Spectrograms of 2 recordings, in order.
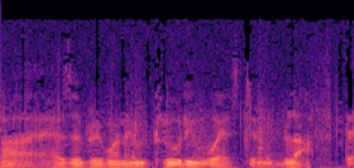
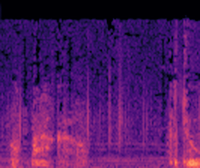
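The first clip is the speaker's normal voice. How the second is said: whispering; 7 semitones lower, 5 dB quieter than usual. Acted. Hiding in cemetery, whispering.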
